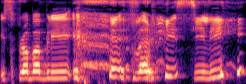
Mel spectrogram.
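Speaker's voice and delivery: slow speech broken up by laughter. Commenting on a plot choice he finds silly, laughing while talking. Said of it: "Sorry guys that I'm laughing".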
